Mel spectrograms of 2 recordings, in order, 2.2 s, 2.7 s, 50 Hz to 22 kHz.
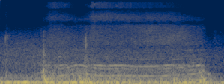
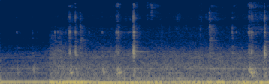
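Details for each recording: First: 1986 Ford F350 6.9 IDI after repair, engine off: wiper motor runs on high speed with an electric hum and slightly labouring tone, attributed to the truck not running. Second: 1986 Ford F350 6.9 IDI wiper switch chattering: light, uneven clicking about three to four a second over a low hum, wipers not running; clicking at both switch and Motorcraft motor, owner suspects a bad connection behind the switch.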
